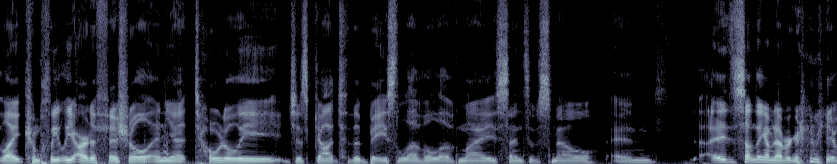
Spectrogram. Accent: New Glasgow, Nova Scotia, Canada; and I am from New Glasgow, Nova Scotia.

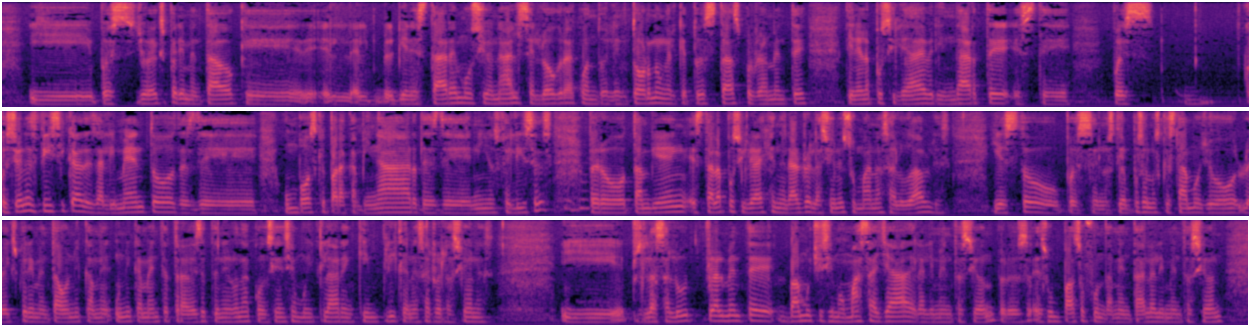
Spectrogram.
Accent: Costa Rica; yo soy de Costa Rica y cuando estábamos allá

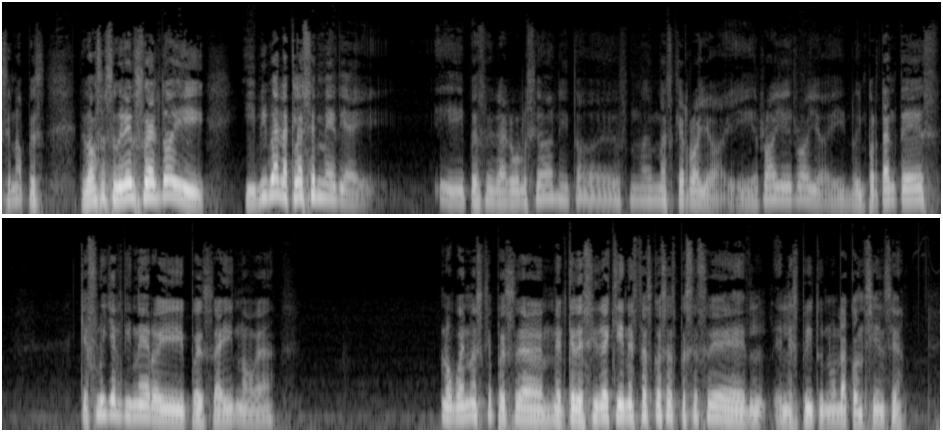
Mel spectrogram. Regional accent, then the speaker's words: Mexico; uno como mexicano pues quieras o no pues desde el 94 ha estado pues oyendo todo el discurso zapatista

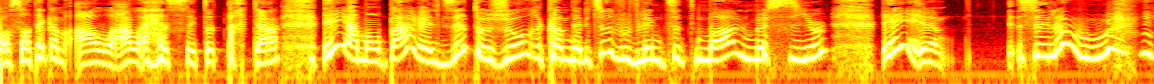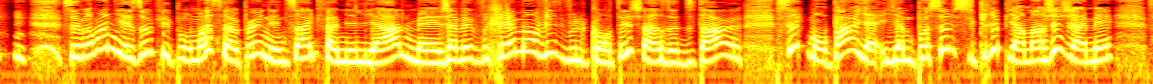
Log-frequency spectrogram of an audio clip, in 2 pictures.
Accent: Trois-Rivières, Quebec, Canada; moi, ça me rappelait ma jeunesse. Parce que à Trois-Rivières, je viens de Trois-Rivières

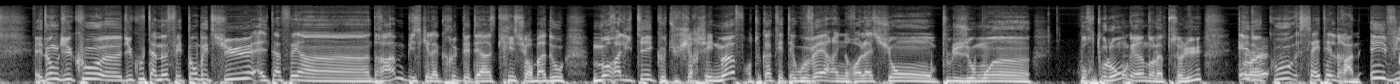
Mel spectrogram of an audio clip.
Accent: Belgium; born there; Alors je travaille en France, donc je suis pour la France, mais je suis né en Belgique, donc je suis pour la Belgique, mais à côté de ça je suis portugais, donc je suis pour le Portugal.

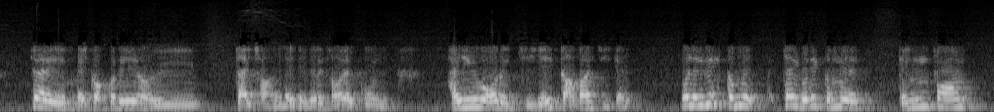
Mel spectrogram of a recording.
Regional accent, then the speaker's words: Hong Kong; 係我哋香港人咧，雖然係好團結

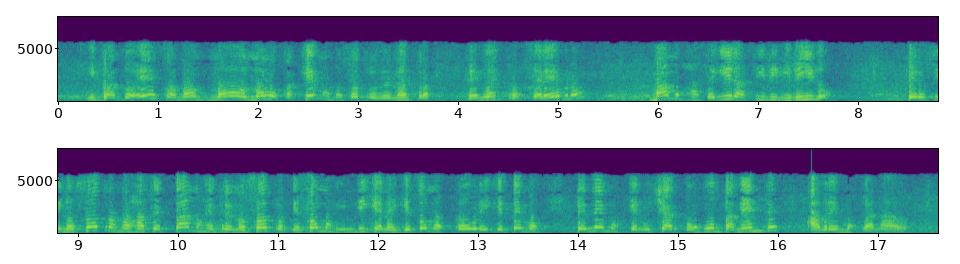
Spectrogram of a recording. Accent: Bolivia; born there; first language Guarani; Spanish is a second language; Mi idioma es guaraní, hablo guaraní. Bueno, existen comunidades cautivas en Bolivia y una de las personas que ha nacido en cautiverio es mi persona. Vengo de una familia cautiva.

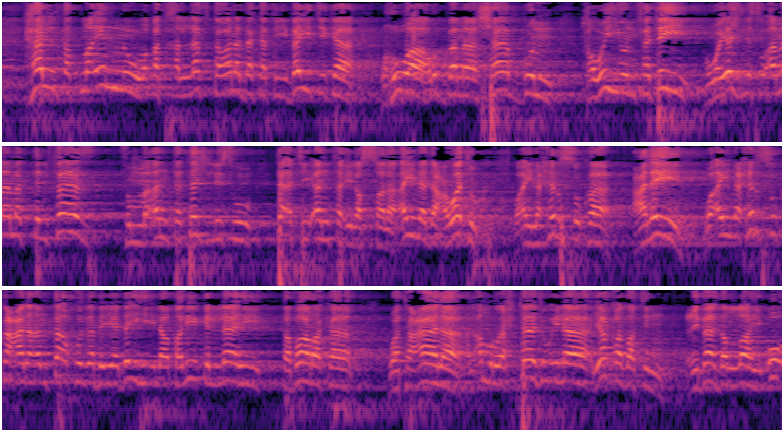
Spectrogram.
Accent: Egypt; وأنتم تسمعون في القطر المصري وفي بلدنا مصر ما لم تكن تسمعه قبل ذلك،

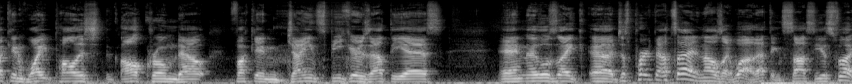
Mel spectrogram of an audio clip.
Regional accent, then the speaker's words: Oakland, California, United States; he's from Oakland, I'm from Oakland, we'll probably run into each other someday.

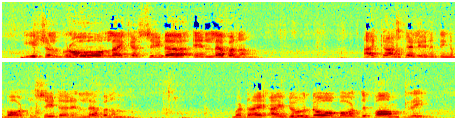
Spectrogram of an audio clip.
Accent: India; Now, I am here. I was born in India, educated in India.

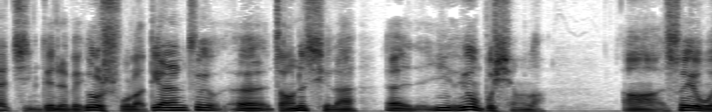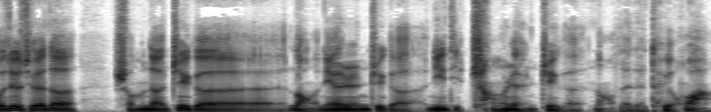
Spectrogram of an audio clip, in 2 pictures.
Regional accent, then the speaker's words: China; 我说 I'm Chinese。我说我是中国人

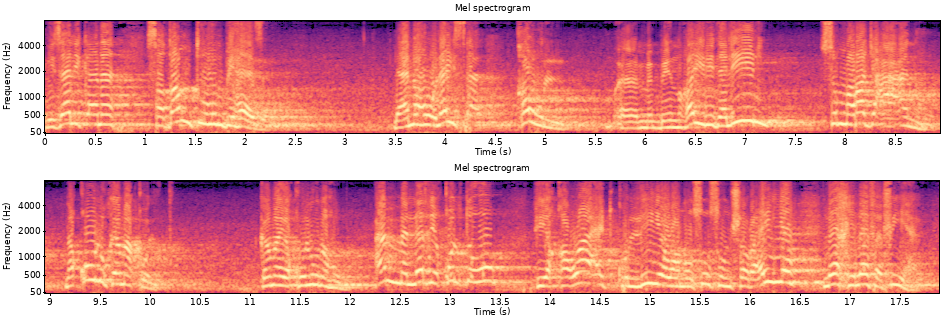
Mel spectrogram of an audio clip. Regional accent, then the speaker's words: Egypt; كما نقول كمصريين

